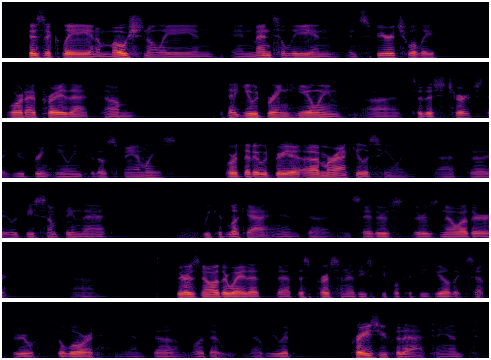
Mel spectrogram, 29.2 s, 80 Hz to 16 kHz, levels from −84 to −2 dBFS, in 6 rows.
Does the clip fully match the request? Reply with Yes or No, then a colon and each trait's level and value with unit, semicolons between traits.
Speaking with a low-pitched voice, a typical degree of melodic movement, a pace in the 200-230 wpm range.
No: low, 100 Hz; average, 3.3 semitones; average, 190 wpm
